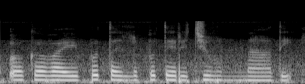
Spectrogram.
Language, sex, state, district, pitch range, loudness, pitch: Telugu, female, Telangana, Hyderabad, 190-210 Hz, -15 LUFS, 200 Hz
